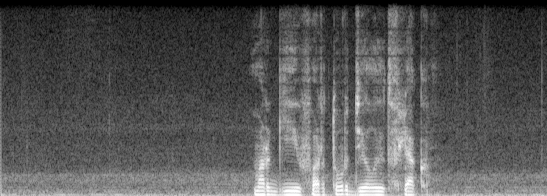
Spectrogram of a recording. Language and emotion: Russian, neutral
